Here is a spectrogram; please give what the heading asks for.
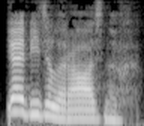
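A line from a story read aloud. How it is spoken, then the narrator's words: Sad sigh. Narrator (Russian): грустно вздохнула Ольга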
